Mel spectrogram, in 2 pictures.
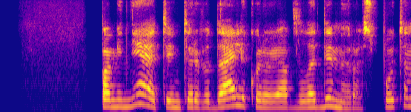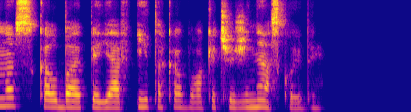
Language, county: Lithuanian, Kaunas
